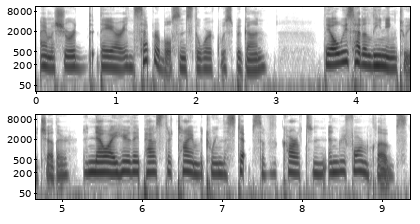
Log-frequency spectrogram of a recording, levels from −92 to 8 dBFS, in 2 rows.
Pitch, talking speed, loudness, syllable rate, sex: 190 Hz, 235 wpm, -21 LUFS, 6.3 syllables/s, female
